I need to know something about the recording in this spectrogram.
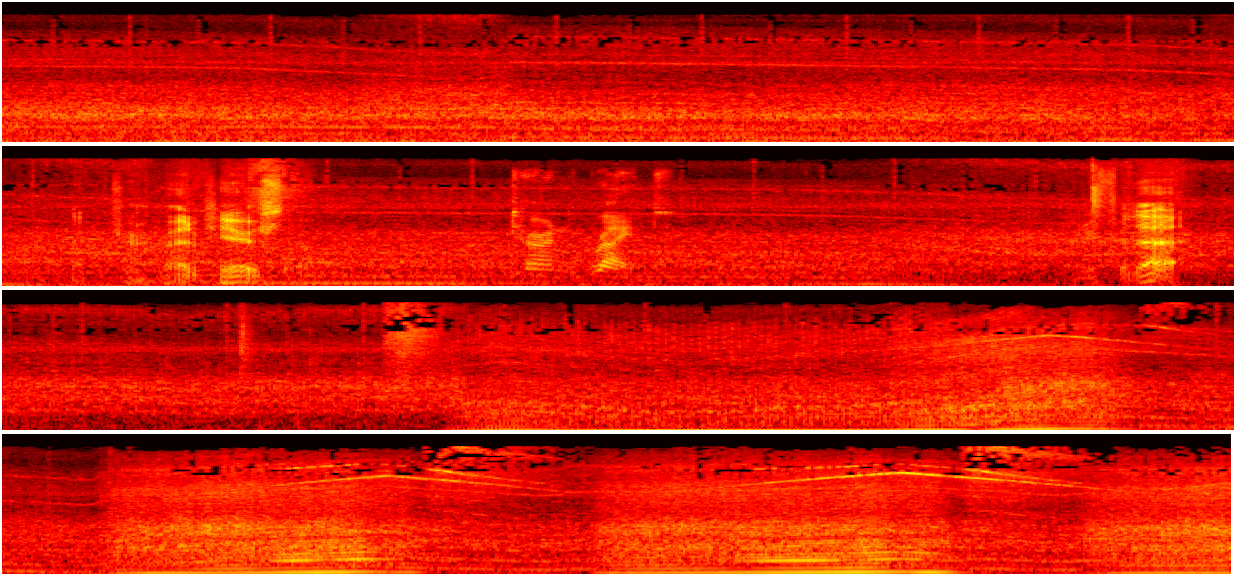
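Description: A heavy truck engine rumbles steadily while driving.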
